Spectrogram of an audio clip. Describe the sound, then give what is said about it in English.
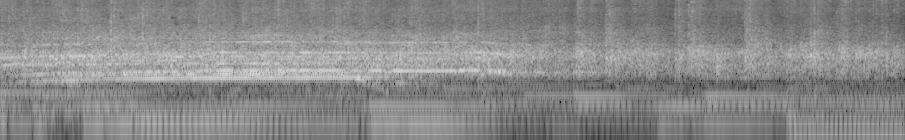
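Applause from a Sunday church audience welcoming the City Hills family onto the stage: dense, steady clapping over sustained musical tones, easing slightly toward the end. “So I got some friends on the stage. Would you put your hands together and welcome City Hills family?”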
